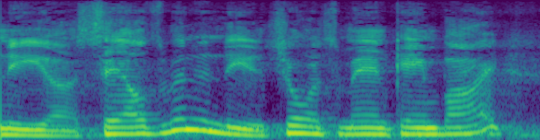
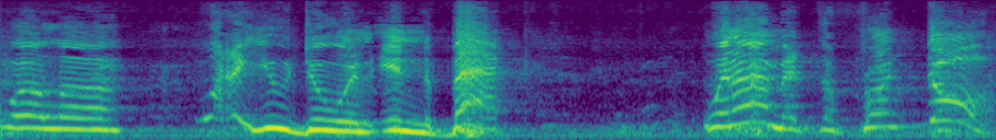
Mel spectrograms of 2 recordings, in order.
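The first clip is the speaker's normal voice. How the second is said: high, slowing disbelieving questions; high incredulous uncle; 9 semitones higher than usual. Retold or imitated.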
